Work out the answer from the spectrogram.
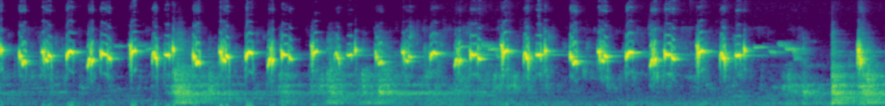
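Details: Sooty-headed bulbul in full song, kept as a training recording for cage birds: a long, steady run of short bright chirps, about three each second, with faint low rustling beneath and a brief noisy burst near the end.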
